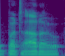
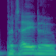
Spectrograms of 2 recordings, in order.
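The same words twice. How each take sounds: First: "potato" with a broad AH in the middle. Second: "potato" with an AY in the middle; long A in potato. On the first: Streamer shrugging off pigeon-owl mix-up, "potato" as po-TAH-to. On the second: Streamer shrugging off pigeon-owl mix-up, "potato" as po-TAY-to. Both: Shown as a demonstration. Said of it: "pigeon, owl".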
